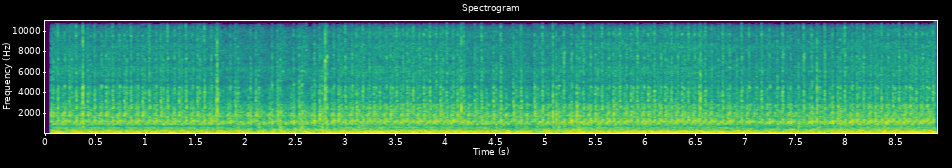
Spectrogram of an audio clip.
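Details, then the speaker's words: Ford 7.3L Powerstroke diesel idling loud with an uneven, lumpy beat and faint irregular knock; bank 1 injectors intermittently dropping out, suspected short or poor connection at the under-valve-cover harness; injector misfire. "much what we got going on is intermittently bank 1 being lost either to a short or a poor connection at the under valve cover harness."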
